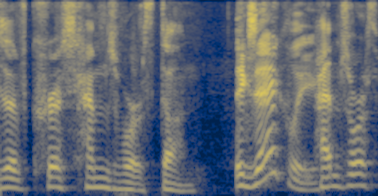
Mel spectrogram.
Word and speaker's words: Chris Hemsworth: Hemsworth, right? Hemsworth. Did I say that right? He did Helmsworth? Helmsworth.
